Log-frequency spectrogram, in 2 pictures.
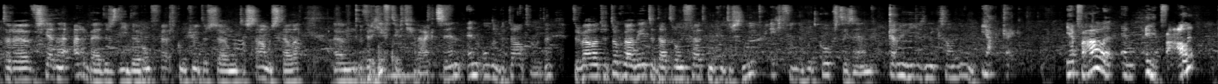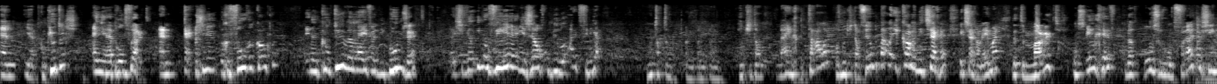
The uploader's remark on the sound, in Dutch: Pixelburg brengt live verslag vanaf de vierde Pixelburg Electronica Braderie.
